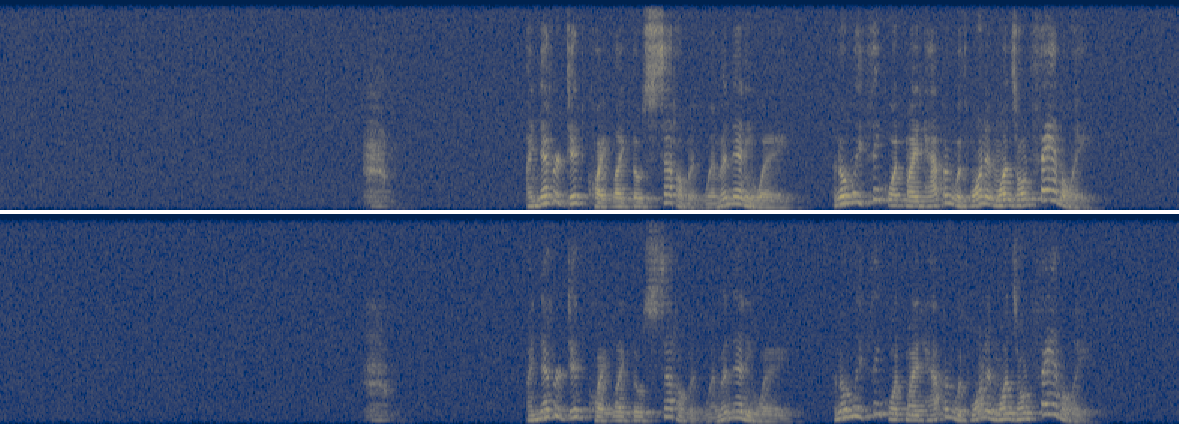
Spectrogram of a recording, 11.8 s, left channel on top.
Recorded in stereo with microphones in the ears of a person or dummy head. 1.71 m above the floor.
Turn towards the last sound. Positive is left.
turn(degrees=65)  # may be behind; listen again after turning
